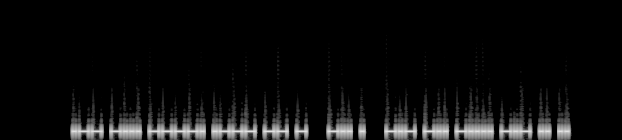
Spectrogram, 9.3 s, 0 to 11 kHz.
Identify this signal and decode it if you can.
Morse code, heard as a keyed tone, about 25 wpm, 700 Hz. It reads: WB9JMT DE KD6KII
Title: USA Callsign DE Callsign - 6 Characters - 25wpm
